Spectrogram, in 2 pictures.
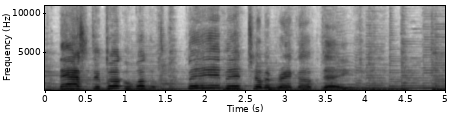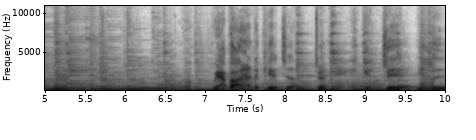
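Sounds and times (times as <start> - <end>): acoustic guitars playing blues: 0.0 - 10.0.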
